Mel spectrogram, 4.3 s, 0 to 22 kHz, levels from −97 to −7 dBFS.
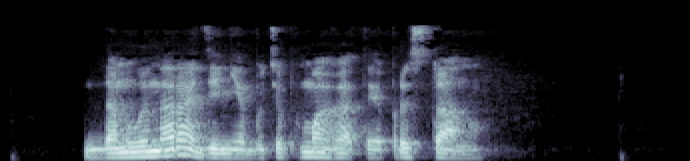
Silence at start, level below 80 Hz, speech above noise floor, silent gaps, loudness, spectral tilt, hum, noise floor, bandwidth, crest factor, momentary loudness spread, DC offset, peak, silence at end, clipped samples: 0.55 s; -60 dBFS; 66 dB; none; -22 LUFS; -5.5 dB/octave; none; -87 dBFS; 11.5 kHz; 20 dB; 10 LU; under 0.1%; -4 dBFS; 1.3 s; under 0.1%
